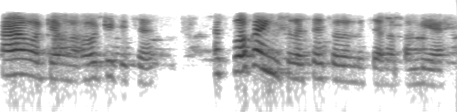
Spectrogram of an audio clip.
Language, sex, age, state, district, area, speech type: Tamil, female, 18-30, Tamil Nadu, Thanjavur, urban, conversation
